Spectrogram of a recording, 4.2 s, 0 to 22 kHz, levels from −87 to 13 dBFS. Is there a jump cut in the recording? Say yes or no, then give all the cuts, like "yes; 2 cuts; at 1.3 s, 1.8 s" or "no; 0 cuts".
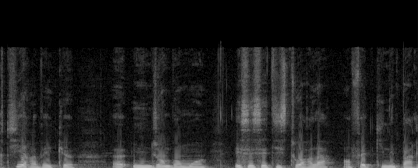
no; 0 cuts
